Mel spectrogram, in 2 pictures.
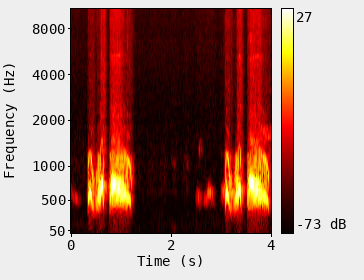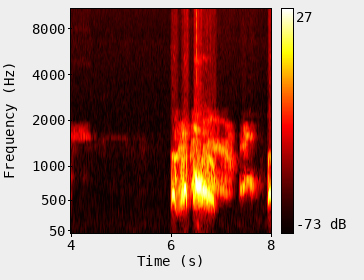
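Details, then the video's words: Spotted dove provoking call: three full phrases, each two clipped rising notes followed by a long rolling coo, spaced about three seconds apart, with the start of a fourth at the end. "tiếng chim cu gáy kích bổi"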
